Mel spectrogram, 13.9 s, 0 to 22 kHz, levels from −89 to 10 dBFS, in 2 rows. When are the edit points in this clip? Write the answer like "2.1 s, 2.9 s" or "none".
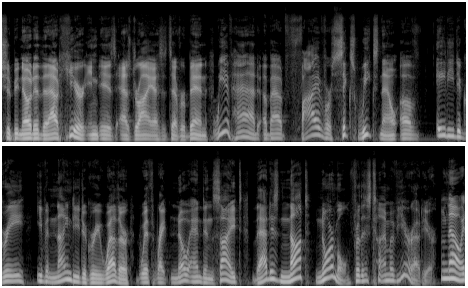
1.5 s, 3.2 s, 8.9 s, 9.4 s, 10.6 s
